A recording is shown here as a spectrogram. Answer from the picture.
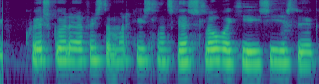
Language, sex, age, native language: Icelandic, female, 15, Icelandic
